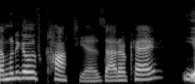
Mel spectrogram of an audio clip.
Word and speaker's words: Katya: names correctly, so I'm going to go with Katya.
